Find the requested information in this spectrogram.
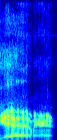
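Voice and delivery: lightly imitating a laid-back talker, voice dropping on "man"; a hint of his drawn-out, low-key way of talking; Doc impression. Joking about how a friend talked, lightly imitated voice. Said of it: "he even talked like Doc a little bit".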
